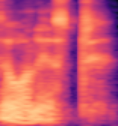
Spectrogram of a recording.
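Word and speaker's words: honest: এই অনেস্ট ওই এসটি হচ্ছে এই কিন্তু উচ্চারণ হিডেন থেকে যাচ্ছে।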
